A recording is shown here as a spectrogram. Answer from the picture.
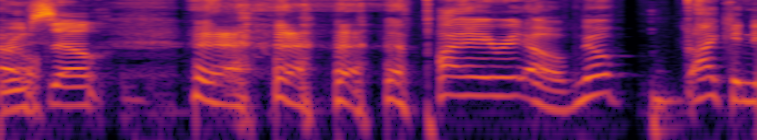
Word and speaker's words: Russo: Emperor Mai and the great Roso Japanese war you got that one wrong it's Russo Russo pirate oh nope I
